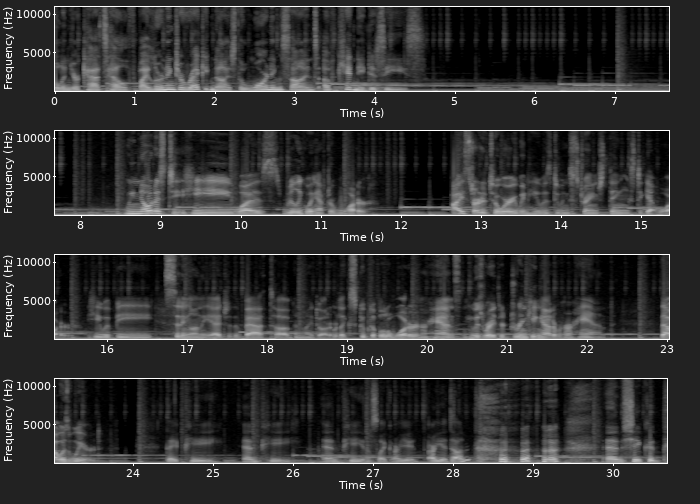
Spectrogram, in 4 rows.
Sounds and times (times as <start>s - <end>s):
Speech: 0.0s - 4.6s, 8.6s - 11.6s, 12.6s - 22.2s, 22.9s - 23.6s, 24.4s - 28.3s, 29.9s - 30.6s
Music: 0.0s - 30.6s.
